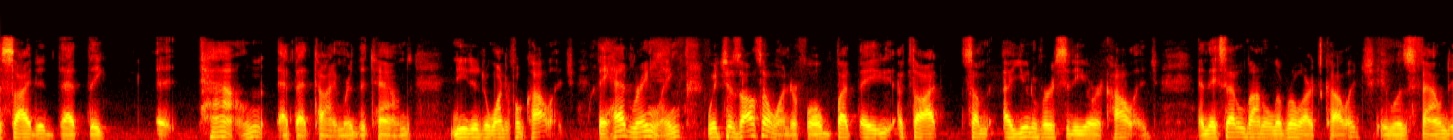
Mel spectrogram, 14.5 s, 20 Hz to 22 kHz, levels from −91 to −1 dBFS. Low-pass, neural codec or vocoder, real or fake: 7.2 kHz; none; real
